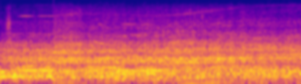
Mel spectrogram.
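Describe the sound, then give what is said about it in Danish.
Loud, steady city-street traffic noise in Los Angeles as a Jaguar car drives past. The broad, continuous roar holds an even level throughout, with no distinct pass-by swell standing out. “der kører der forbi mig en Jaguar”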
